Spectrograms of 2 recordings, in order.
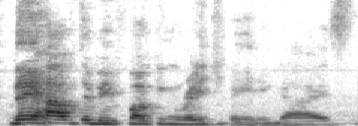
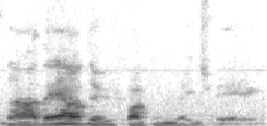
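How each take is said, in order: First: Said through laughter, a bit louder; laughing disbelief. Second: Said in the usual way. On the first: Real, not acted. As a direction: laugh while you accuse them. Laughing at absurd fan claim.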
